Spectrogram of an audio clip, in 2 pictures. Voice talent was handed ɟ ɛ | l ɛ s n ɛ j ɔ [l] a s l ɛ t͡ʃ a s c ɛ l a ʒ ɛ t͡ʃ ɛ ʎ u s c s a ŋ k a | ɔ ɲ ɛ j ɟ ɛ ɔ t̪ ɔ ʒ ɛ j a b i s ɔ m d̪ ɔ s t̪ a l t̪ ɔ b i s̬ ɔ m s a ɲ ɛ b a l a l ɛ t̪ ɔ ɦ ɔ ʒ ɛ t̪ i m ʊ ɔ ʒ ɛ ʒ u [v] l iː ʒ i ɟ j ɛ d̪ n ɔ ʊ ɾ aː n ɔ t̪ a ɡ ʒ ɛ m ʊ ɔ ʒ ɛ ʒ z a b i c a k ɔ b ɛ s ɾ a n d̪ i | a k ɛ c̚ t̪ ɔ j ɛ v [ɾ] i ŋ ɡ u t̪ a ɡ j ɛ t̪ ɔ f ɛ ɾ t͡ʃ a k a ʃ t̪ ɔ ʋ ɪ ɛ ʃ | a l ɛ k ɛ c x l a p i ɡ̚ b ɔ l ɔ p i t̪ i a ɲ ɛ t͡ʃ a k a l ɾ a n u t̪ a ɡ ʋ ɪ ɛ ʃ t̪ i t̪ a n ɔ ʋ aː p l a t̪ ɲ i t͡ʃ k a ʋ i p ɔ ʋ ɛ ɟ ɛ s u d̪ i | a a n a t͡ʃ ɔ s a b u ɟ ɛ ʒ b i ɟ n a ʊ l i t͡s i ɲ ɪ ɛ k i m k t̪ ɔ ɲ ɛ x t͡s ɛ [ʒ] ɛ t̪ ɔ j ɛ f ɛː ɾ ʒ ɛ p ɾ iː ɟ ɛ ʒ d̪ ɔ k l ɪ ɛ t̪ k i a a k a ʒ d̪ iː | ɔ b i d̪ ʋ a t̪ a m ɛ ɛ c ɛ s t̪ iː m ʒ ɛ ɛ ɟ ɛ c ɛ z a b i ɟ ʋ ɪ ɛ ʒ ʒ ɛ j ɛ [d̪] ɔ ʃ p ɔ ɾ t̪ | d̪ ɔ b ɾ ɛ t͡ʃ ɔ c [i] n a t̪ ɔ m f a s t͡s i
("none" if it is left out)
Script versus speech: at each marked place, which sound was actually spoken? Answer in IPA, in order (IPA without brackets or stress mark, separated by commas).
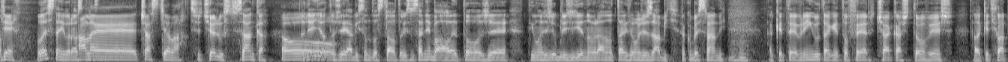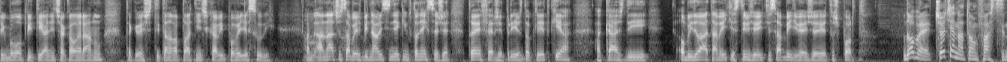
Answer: ɾ, b, ɾ, ʒ, t̪, a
